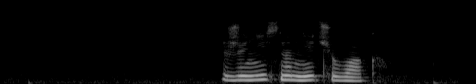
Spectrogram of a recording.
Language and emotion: Russian, neutral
